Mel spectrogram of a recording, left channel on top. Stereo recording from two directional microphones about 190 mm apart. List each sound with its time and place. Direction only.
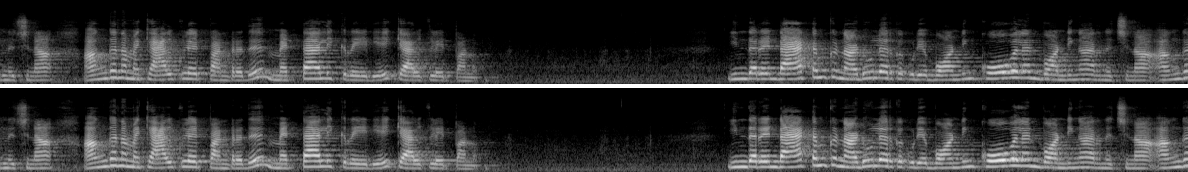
0.1 s a woman's voice: 20° right (ahead or behind)
7.3 s a woman's voice: 25° right (ahead or behind)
